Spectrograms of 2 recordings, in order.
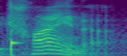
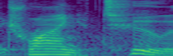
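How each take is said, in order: First: The words are blended into one reduced form. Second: Each word is pronounced fully and separately. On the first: The speaker calls it right. "they say" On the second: The speaker calls it wrong. "Native speakers usually don't say"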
